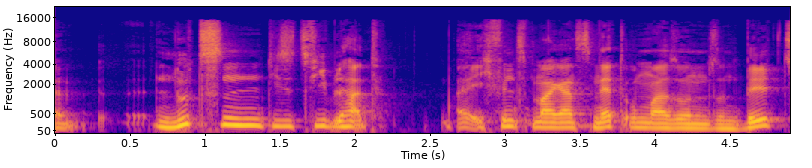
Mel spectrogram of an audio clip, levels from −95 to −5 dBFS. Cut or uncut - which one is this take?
cut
